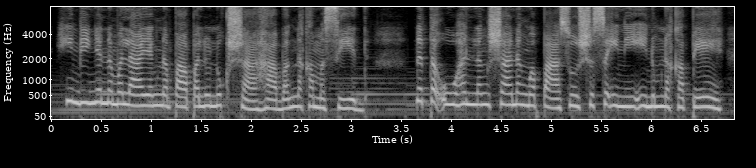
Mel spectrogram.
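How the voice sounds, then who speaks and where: A woman narrates a scripted romance story. Her voice sits fairly high, and music plays behind the narration. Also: normal speed. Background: background music.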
